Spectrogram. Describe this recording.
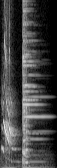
Sound effects > Other
Slip and fall. A quick slide whistle down and honk-bang.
